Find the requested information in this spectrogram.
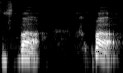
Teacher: So, F and V are labiodental sounds, right? So this V that you hear is a labiodental sound, whereas that V that you see in the first row, what is that?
